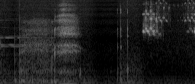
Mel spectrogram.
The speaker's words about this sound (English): I'm going to do that cricket sound effect.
